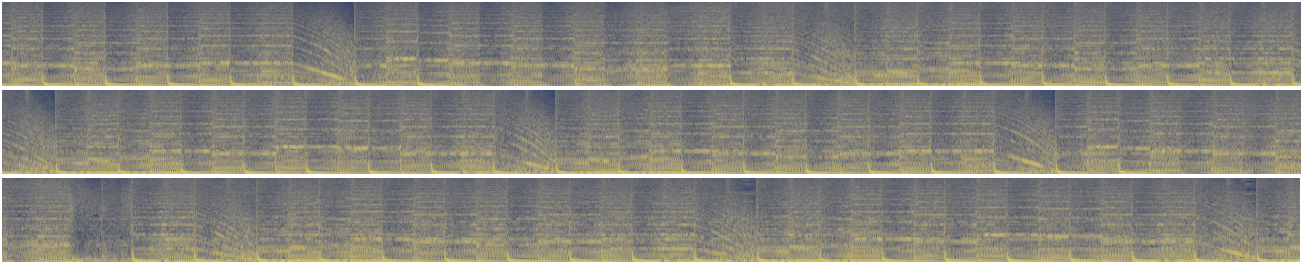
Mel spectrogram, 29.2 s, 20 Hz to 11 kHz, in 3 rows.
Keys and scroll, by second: 1.0 x, 7.4 x, 9.8 x, 23.0-23.8 typing, 28.4 super+z.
